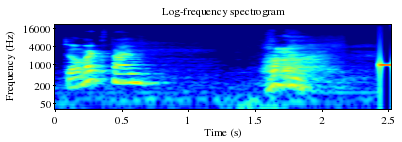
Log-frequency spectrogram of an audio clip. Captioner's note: clears throat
